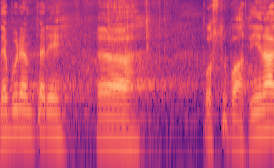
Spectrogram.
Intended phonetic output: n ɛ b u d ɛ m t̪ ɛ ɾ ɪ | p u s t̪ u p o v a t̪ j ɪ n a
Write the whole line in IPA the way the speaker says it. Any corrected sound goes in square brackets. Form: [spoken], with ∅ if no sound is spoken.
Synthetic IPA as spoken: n ɛ b u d ɛ m t̪ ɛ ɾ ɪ | p [o] s t̪ u p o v a t̪ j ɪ n a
